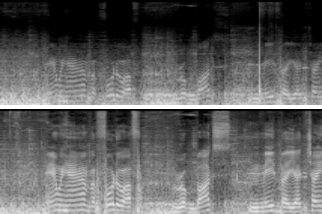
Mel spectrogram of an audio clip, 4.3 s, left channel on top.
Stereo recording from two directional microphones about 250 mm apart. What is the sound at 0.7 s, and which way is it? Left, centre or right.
Speech, right.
